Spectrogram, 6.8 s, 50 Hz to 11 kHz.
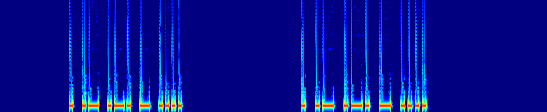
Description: Morse code, heard as a keyed tone, about 27 wpm, 700 Hz. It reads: EARTH EARTH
